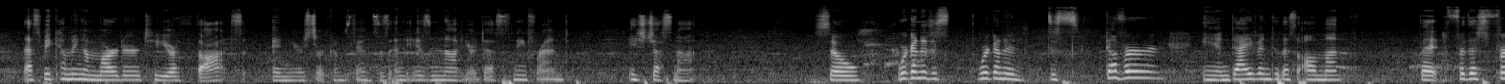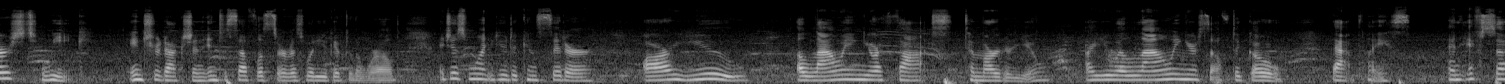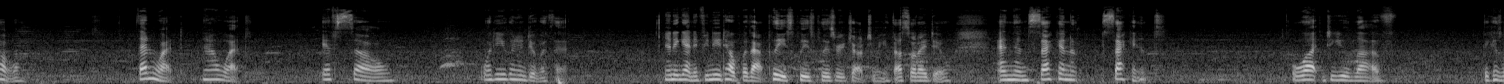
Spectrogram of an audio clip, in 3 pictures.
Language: English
